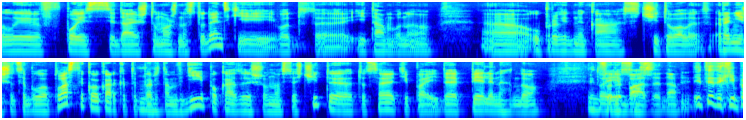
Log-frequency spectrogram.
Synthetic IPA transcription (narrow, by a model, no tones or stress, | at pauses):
kɔlˠɪwpɔjist̪ʲsʲid̪ɑjeʃt̪ɔmɔʒnɐst̪ʊd̪ɛnʲsʲkʲij̰ʋɔt̪ḭt̪ɑmʋɔ̰nɔ̰ | ṵpɾɔʋʲid̪nɪkɑsʲt͡ʃit̪ʊʋɐlˠɪ̰rɐnʲiʃɛt̪sɛbʊlˠɑplˠɑst̪ɪkɔʋɐkɑrkɐt̪epɛrt̪ɑmʋdʲijipɔkɑzʊjɛʃt͡ʃɔʋɔnɔfsʲɛsʲt͡ʃit̪ʊjɛt̪ɔt̪sɛtʲipɐḭd̪ɛpʲɛlʲɪnɪxd̪ɔ | t̪ɔjibɑzɪd̪ɑit̪ɪt̪ɐkʲij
